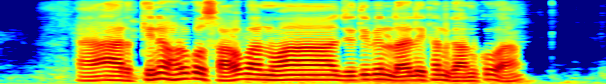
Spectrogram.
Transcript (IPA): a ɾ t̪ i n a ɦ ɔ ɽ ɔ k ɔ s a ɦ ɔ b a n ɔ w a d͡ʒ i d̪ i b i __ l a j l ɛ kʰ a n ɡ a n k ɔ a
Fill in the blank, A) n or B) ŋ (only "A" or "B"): A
